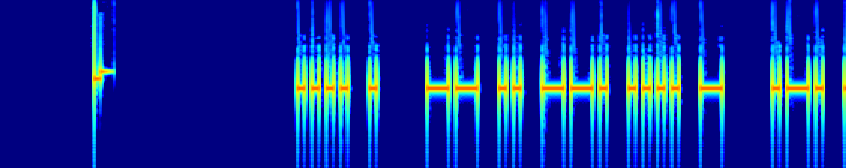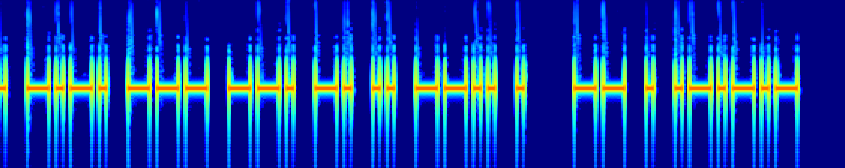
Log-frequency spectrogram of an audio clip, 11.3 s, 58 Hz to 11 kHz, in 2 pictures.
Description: Morse code, heard as a keyed tone, about 25 wpm, 700 Hz. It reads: HE MIGHT RECOGNIZE ME.
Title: Sentences from Top 1400 Words 25wpm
